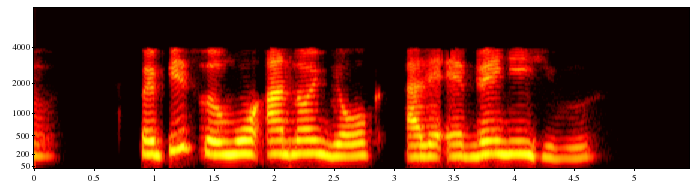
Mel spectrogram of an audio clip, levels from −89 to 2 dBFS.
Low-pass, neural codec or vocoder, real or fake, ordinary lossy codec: 7.2 kHz; codec, 16 kHz, about 1 kbps, DyCAST, with the encoder's durations; fake; AAC, 16 kbps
